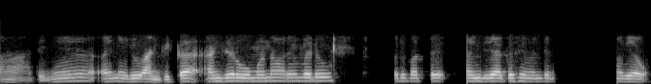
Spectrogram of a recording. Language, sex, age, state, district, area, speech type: Malayalam, male, 30-45, Kerala, Palakkad, rural, conversation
